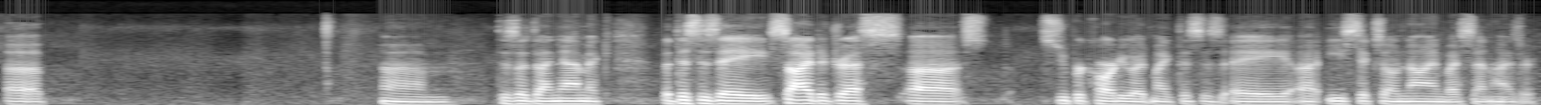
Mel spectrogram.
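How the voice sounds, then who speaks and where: Deep-voiced man explaining microphones casually. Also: little pitch movement, measured pace, long pauses. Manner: rambling, many fillers and restarts. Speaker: co-host. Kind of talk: casual educational tech talk. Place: small studio room with green screen. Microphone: studio microphone on boom arm.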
